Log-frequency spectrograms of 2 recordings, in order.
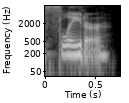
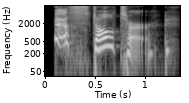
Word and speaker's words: Stalter: You pronounce her last name Slater, correct? Yeah. Megan Slater. Wait, Me Slater. Is that wrong? Sorry, I'm actually having eight strokes today. Stalter. Stalter. Who's Slater?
